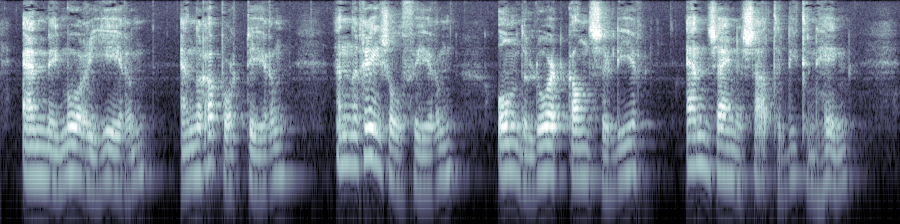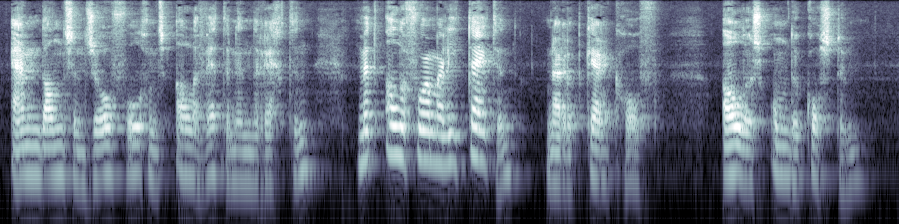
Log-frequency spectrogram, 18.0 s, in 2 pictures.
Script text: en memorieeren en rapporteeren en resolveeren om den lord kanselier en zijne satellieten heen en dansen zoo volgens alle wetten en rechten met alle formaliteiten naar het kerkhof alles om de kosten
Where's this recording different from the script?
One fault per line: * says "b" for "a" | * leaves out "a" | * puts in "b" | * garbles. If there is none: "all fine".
all fine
